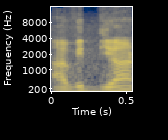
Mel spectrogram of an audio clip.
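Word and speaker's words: avidyā: not spelt out but you have to be conscious that what you are saying within is avidya not vidya so this happens in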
